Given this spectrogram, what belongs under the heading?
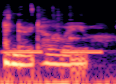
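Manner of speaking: hushed aside so the caller can't hear; whisper. Real, not acted. Whispering a secret instruction to her friend during the prank call.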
